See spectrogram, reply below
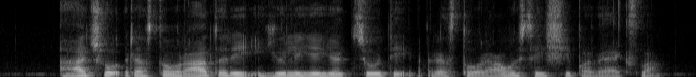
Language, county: Lithuanian, Vilnius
